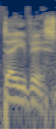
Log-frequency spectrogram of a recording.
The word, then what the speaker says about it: Davies: uh I'm done with it's dick Davis not Davies but middle sex have Davies spell Davies dick Davis is spelled Davies but he's dick Davis so all those years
